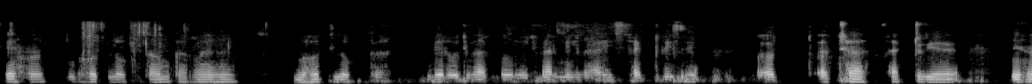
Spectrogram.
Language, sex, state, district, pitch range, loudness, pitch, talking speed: Hindi, male, Bihar, Jamui, 115-120 Hz, -24 LUFS, 115 Hz, 135 wpm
